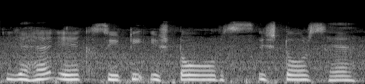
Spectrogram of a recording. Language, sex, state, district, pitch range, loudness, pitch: Hindi, female, Uttar Pradesh, Saharanpur, 210-230 Hz, -14 LUFS, 220 Hz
